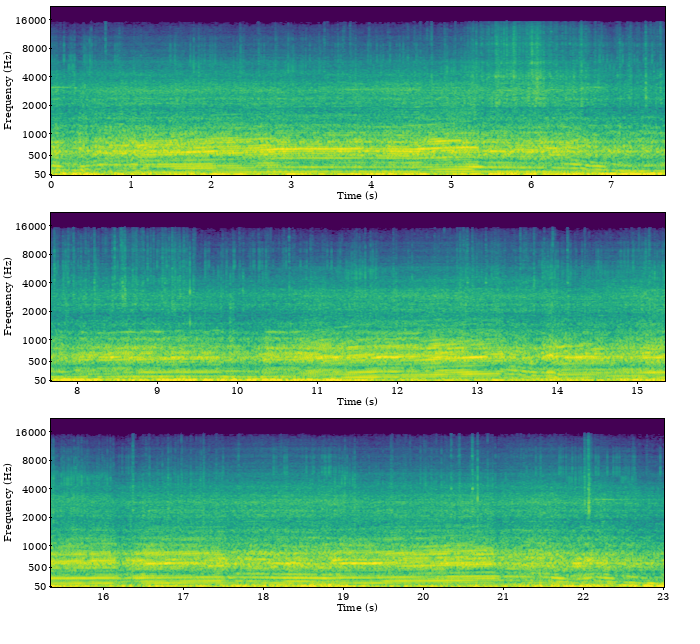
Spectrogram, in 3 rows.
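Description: Porsche 914 engine running hard through an autocross run, heard from inside the cabin. Its pitch repeatedly climbs under acceleration and drops off when the driver lifts or brakes, about three times, over steady road and tyre rumble.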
